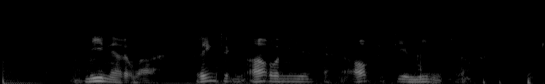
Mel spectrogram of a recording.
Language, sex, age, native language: Icelandic, male, 40-49, German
